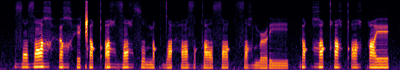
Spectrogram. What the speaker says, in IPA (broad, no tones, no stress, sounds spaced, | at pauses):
zˤ ə˞ zˤ e ʁ h ə ʁ h ɪ ǁ ə qʼ ɪ ʁ zˤ ɪ ʁ sˤ y m ɪ q dˤ i h ɑ zˤ ɪ q ɾ ə˞ sˤ ɑ q sˤ ɪ ʁ m ə˞ ɾ i | ɾ ə˞ q ʁ ə qʰ e ʁ qʼ ɑ ʁ q e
